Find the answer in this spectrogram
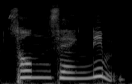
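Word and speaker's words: son sing nim (선생님): 所以连起来就是 son sing nim，大家可以跟我读一下啊，私底下跟我读一下 son sing nim。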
